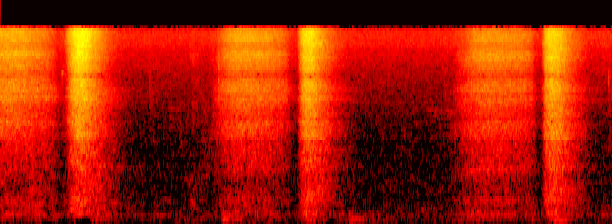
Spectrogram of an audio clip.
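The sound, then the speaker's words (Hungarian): A person imitates the slow breathing of someone asleep: a few long, soft, hissing breaths, some ending in a short snort-like puff, rising and falling at an unhurried pace with no talk. “Így lélegzik egy alvó ember, körülbelül?”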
